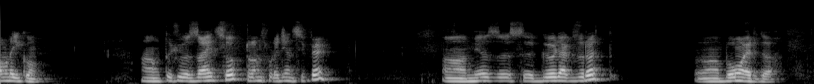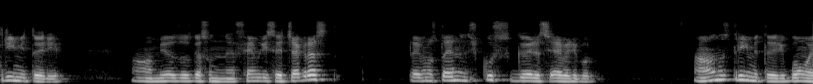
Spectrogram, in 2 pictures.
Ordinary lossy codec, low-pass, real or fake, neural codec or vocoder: none; none; real; none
